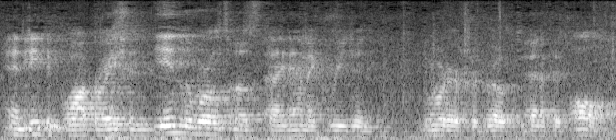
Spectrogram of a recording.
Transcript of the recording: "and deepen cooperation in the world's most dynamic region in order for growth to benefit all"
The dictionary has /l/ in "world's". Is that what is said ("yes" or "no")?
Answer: yes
